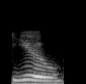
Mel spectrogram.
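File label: "u", American English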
